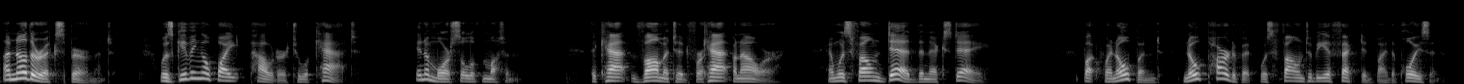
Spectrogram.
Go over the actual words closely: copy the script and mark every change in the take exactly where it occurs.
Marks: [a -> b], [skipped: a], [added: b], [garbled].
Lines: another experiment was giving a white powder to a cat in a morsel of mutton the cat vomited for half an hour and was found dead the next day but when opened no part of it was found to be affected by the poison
another experiment was giving a white powder to a cat in a morsel of mutton the cat vomited for [half -> cat] an hour and was found dead the next day but when opened no part of it was found to be affected by the poison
